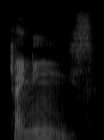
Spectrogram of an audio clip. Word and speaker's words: Chinese: 3 syllable, Arabic, Arabic, Arabic on the first syllable. Chinese, Chinese, like this one, Brazil, Japan, Chinese.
